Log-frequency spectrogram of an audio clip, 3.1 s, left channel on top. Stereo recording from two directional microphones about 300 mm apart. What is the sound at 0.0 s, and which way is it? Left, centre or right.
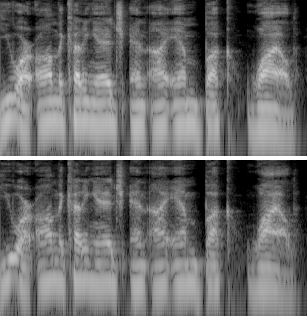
Speech, centre.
